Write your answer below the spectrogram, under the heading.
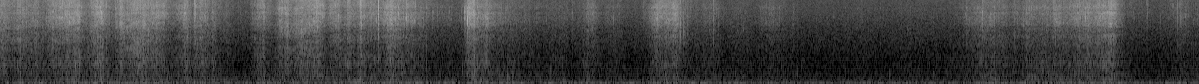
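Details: Rustling, crinkling and tearing noises in a small space, with no animal voice heard. Broadband bursts of crunching recur irregularly throughout.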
